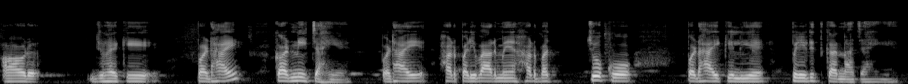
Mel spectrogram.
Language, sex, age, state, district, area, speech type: Hindi, male, 30-45, Bihar, Muzaffarpur, urban, spontaneous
